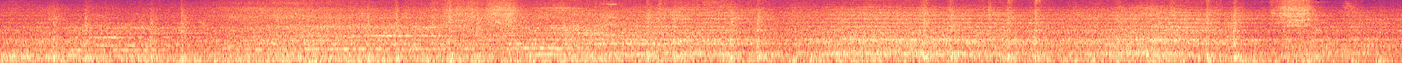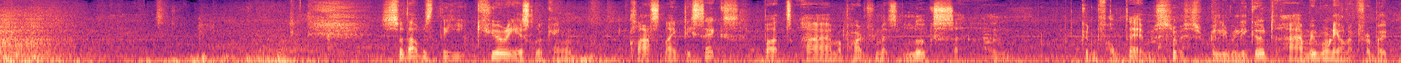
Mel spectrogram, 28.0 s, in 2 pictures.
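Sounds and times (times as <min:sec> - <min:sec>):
wheels rumbling on rail: 0:00.0 - 0:20.4.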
